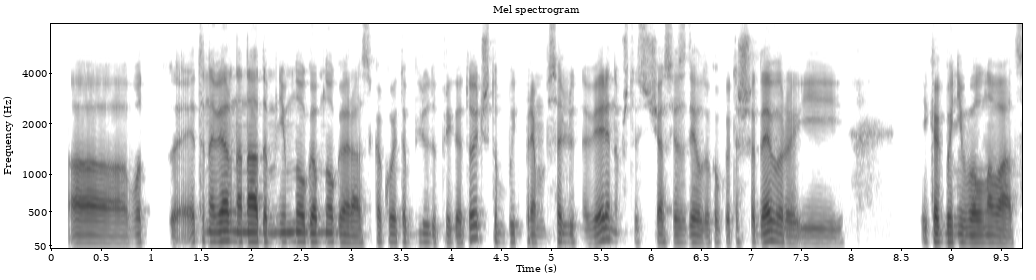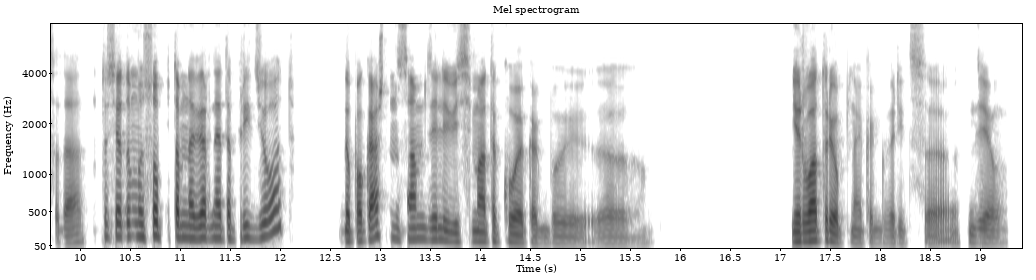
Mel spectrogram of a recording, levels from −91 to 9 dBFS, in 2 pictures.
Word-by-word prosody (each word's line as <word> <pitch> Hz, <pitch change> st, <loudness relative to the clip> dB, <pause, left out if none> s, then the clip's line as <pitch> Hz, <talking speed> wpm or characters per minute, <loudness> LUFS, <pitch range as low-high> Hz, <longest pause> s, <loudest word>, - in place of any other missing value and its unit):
А, 95 Hz, -2 st, +1 dB
вот 105 Hz, +4 st, -9 dB, 0.2 s
это, -, -, -7 dB
наверно, 120 Hz, +1 st, +4 dB
надо 115 Hz, 0 st, +6 dB
мне 110 Hz, +1 st, -5 dB
много-много 110 Hz, -2 st, +1 dB
раз 95 Hz, -2 st, -2 dB
какое-то -, -, -6 dB
блюдо 105 Hz, -2 st, -11 dB
приготовить, 125 Hz, -, -4 dB
чтобы 110 Hz, -, -12 dB
быть 105 Hz, 0 st, -11 dB
прям 100 Hz, -2 st, -5 dB
абсолютно 105 Hz, -1 st, -8 dB
уверенным, -, -, +1 dB
что -, -, -16 dB
сейчас -, -, -7 dB
я 100 Hz, -, -3 dB
сделаю 95 Hz, -1 st, -3 dB
какой-то -, -, -11 dB
шедевр, 110 Hz, -6 st, +2 dB
и, 90 Hz, -1 st, -10 dB, 0.8 s
и -, -, -10 dB
как -, -, +2 dB
бы 105 Hz, -, +1 dB
не 105 Hz, -, -3 dB
волноваться, 95 Hz, -3 st, +1 dB
да. 95 Hz, +3 st, -3 dB, 0.2 s
То -, -, -6 dB
есть 170 Hz, -, -8 dB
я 175 Hz, -, +6 dB
думаю, 175 Hz, 0 st, 0 dB
с 165 Hz, -, -13 dB
опытом, 170 Hz, -2 st, +4 dB
наверное, 155 Hz, 0 st, +4 dB
это 155 Hz, -, -1 dB
придет. 160 Hz, -, -1 dB, 0.6 s
Но -, -, +3 dB
пока -, -, +4 dB
что, 175 Hz, -3 st, -9 dB
на 145 Hz, -, -7 dB
самом 140 Hz, +2 st, +1 dB
деле, 140 Hz, -1 st, -1 dB
весьма 115 Hz, +1 st, 0 dB
такое, 105 Hz, -3 st, +1 dB
как 90 Hz, -, -5 dB
бы, 85 Hz, -2 st, -9 dB
э 80 Hz, 0 st, -11 dB, 1.7 s
нервотрепное, 115 Hz, -6 st, +5 dB
как 85 Hz, +1 st, -11 dB
говорится, 90 Hz, -1 st, -9 dB
дело. 90 Hz, -2 st, -6 dB
105 Hz, 165 wpm, -27 LUFS, 90-125 Hz, 1.7 s, надо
